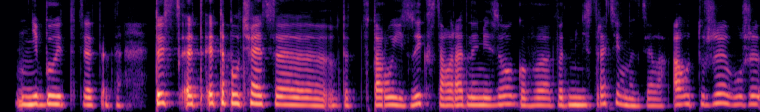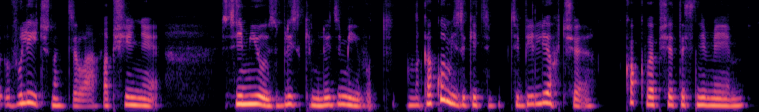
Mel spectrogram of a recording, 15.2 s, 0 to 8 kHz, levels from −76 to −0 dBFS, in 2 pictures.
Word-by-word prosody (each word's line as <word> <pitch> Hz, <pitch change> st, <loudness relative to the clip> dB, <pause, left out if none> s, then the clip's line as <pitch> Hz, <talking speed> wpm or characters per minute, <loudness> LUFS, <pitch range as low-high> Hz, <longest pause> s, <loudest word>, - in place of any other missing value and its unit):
Не 210 Hz, +1 st, +5 dB
будет 220 Hz, 0 st, +4 dB
эт 200 Hz, -1 st, +1 dB
тогда. 195 Hz, -1 st, -7 dB, 0.3 s
То 245 Hz, -, +9 dB
есть 250 Hz, 0 st, 0 dB
это, 225 Hz, -1 st, +4 dB
это, 240 Hz, +1 st, +5 dB
получается, 230 Hz, -2 st, +4 dB
э, 195 Hz, -4 st, +2 dB
вот 185 Hz, +1 st, -8 dB
этот 185 Hz, +1 st, -11 dB
второй 200 Hz, 0 st, +2 dB
язык 200 Hz, +5 st, 0 dB
стал 195 Hz, -3 st, -1 dB
родным 195 Hz, +1 st, +2 dB
из 195 Hz, +1 st, 0 dB
огово 195 Hz, -3 st, -2 dB
в -, -, -12 dB
административных 200 Hz, 0 st, -1 dB
делах. 180 Hz, -1 st, -7 dB
А 205 Hz, +2 st, +1 dB
вот 225 Hz, +1 st, -6 dB
уже, 235 Hz, +3 st, -1 dB
уже 215 Hz, +1 st, -3 dB
в 200 Hz, +3 st, -7 dB
личных 225 Hz, -7 st, -2 dB
делах, 170 Hz, -2 st, -9 dB
общение 185 Hz, 0 st, -3 dB, 0.6 s
с -, -, -9 dB
семьей, 225 Hz, -4 st, +5 dB
с 175 Hz, -, -5 dB
близкими 200 Hz, -1 st, -4 dB
людьми, 195 Hz, -2 st, -1 dB
вот 180 Hz, +1 st, -18 dB
на 190 Hz, 0 st, -7 dB
каком 260 Hz, -, +2 dB
языке 200 Hz, -2 st, -2 dB
теб 185 Hz, -2 st, -13 dB
тебе 205 Hz, +2 st, -6 dB
легче? 205 Hz, -7 st, -4 dB, 0.3 s
Как 265 Hz, -4 st, -6 dB
вообще 200 Hz, 0 st, -2 dB
ты 205 Hz, +1 st, -5 dB
с 200 Hz, +1 st, -13 dB
ними? 185 Hz, -2 st, -1 dB
200 Hz, 180 wpm, -21 LUFS, 190-220 Hz, 0.6 s, То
